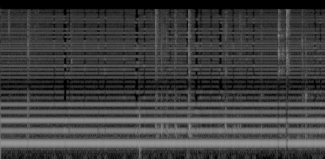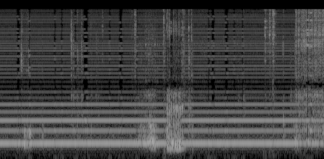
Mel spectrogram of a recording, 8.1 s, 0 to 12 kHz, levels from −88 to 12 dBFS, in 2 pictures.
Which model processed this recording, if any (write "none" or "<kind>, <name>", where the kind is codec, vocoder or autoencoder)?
none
